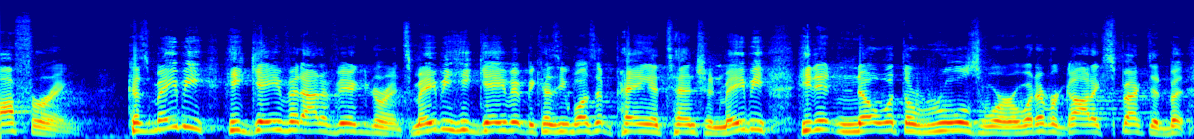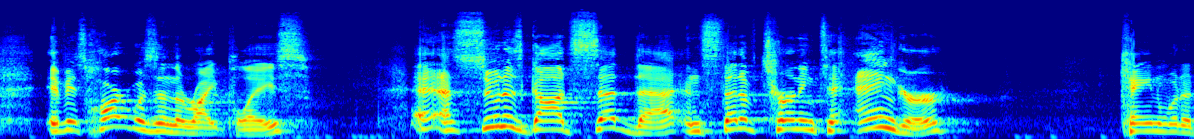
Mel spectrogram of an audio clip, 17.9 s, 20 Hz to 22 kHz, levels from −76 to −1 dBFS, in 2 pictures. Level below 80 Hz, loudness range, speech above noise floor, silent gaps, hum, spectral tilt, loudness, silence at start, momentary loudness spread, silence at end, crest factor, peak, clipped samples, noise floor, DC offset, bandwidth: -64 dBFS; 2 LU; 36 dB; none; none; -4.5 dB/octave; -21 LUFS; 0 s; 6 LU; 0 s; 16 dB; -6 dBFS; under 0.1%; -57 dBFS; under 0.1%; 16.5 kHz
